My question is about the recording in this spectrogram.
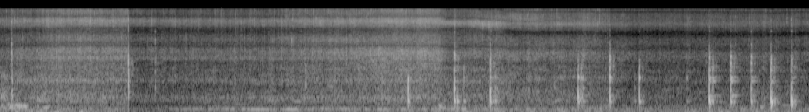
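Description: Onions and paste sizzling in oil in a clay pot while a metal spoon stirs and scrapes through them. In the second half a run of sharp clicks comes faster toward the end.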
